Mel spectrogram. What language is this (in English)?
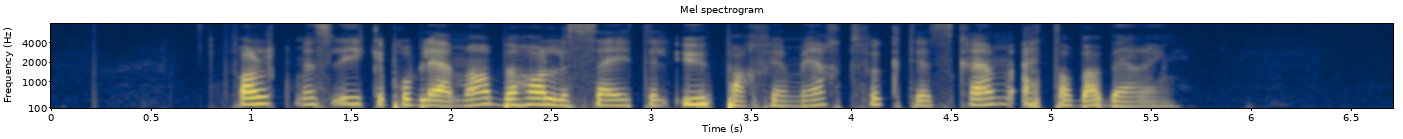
Norwegian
